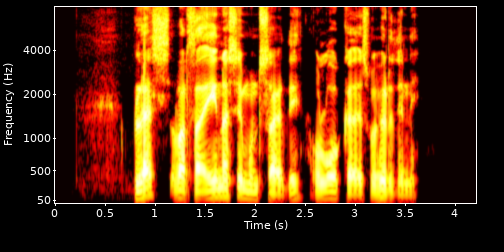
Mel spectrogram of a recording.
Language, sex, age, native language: Icelandic, male, 40-49, Icelandic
